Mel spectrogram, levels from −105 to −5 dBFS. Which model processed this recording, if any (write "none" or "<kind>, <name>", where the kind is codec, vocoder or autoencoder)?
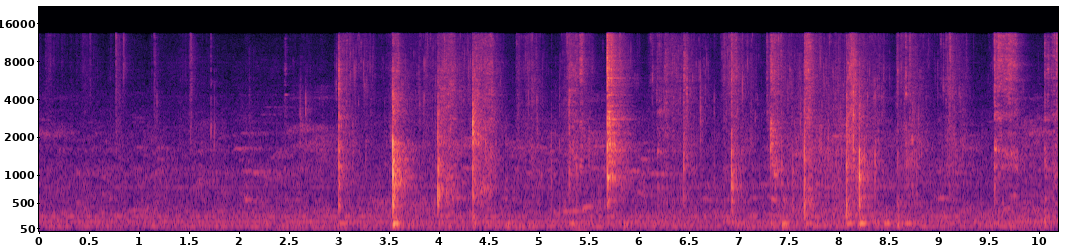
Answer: none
